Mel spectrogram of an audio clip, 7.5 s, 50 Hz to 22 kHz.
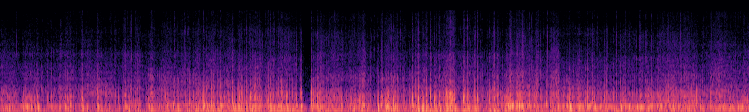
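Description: Fingertips of both hands continuously scratch and rub a black foam-covered microphone windscreen. The result is a steady, dense, low rumbling scratch with a hum near 215 Hz, broken by quick soft scuffs and almost no high-end content.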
